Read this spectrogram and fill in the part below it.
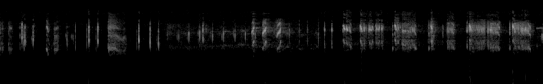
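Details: Swiftlet lure recording named King's Star, used to attract swiftlets to nest houses: dense rapid chirping and clicking twitters, bursts of sharp buzzy notes running continuously with shifting rhythm.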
